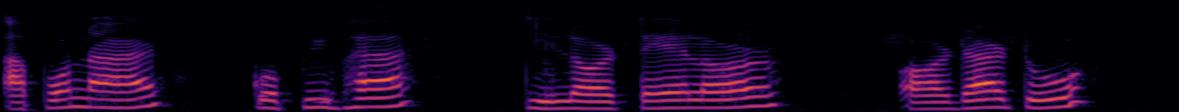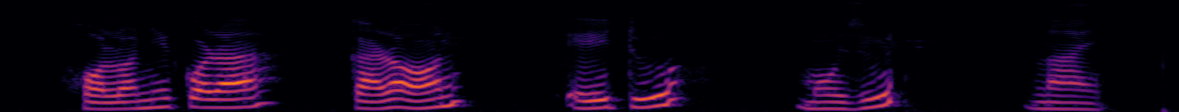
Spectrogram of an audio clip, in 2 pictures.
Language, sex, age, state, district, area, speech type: Assamese, female, 45-60, Assam, Biswanath, rural, read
